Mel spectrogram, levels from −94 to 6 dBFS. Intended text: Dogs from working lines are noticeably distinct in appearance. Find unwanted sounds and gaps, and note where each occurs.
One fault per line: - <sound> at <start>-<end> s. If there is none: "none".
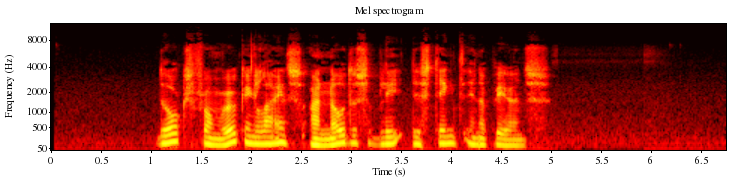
none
